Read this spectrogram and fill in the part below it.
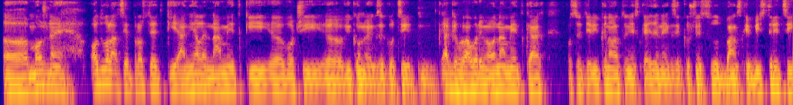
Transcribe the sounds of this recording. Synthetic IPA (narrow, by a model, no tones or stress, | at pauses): mɔʒnɛːɔd̪ʋɔlat͡sɪɛpɾɔst̪ɾɪɛt̪kiaɲɪɛlɛnːaːmɪɛt̪kiʋɔt͡ʃiʋiːkɔnuɛɡzɛkuːt͡siːaɡɦɔʋɔɾiːmɛɔnaːmɪɛt̪kax | pɔtt͡st̪acɛʋikɔnaːʋat̪ɔɲɛskajɛd̪ɛnɛɡzɛkut͡ʃnisuːd̪banskɛjbist̪ɾit͡si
